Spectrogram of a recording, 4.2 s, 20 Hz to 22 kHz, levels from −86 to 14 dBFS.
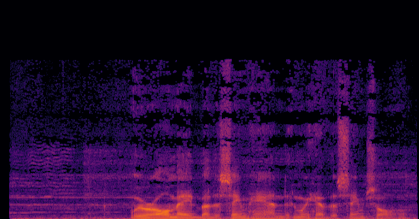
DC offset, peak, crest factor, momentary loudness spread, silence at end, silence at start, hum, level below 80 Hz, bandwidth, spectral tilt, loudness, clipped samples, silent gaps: under 0.1%; -4 dBFS; 20 dB; 21 LU; 0 s; 0.1 s; none; -42 dBFS; 16.5 kHz; -4.5 dB/octave; -24 LUFS; under 0.1%; none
